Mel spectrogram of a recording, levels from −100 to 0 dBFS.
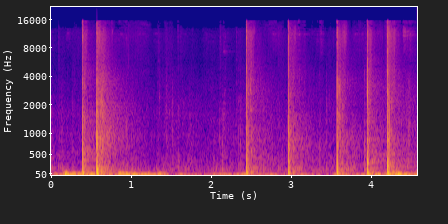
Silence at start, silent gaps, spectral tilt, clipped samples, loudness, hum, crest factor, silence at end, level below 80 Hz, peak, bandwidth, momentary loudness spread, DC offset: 0 s; none; -5.5 dB/octave; under 0.1%; -29 LUFS; none; 26 dB; 0 s; -30 dBFS; 0 dBFS; 16 kHz; 21 LU; under 0.1%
